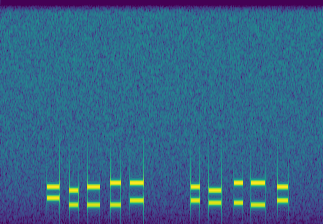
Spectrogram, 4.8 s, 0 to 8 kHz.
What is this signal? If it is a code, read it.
DTMF, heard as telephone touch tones, dialled by hand, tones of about 180 ms. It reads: 01239 84638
